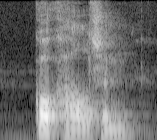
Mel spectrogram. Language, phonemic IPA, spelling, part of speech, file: Dutch, /ˈkɔkhɑlzə(n)/, kokhalzen, verb, Nl-kokhalzen.ogg
- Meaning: to gag, to retch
